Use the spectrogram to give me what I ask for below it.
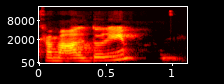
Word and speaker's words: Camaldoli: Italy, one of them, the Hermitage of Camaldoli, that you probably pronounce in a different way, Camaldoli, something like that, in the United States.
